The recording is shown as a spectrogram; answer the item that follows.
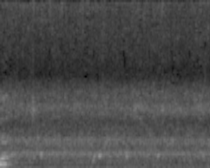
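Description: A steady low hum with a faint even hiss over it, like a small motor running.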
